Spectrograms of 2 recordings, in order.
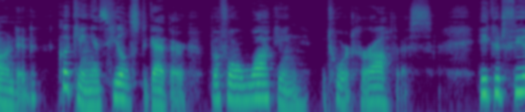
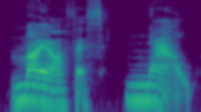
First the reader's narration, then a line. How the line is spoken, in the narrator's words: she replied sternly, her face reddening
